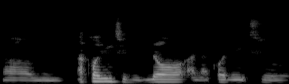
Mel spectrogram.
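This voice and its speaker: Nigerian guy being interviewed, lowish voice, lots of ums, dry sound. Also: fairly even intonation, normal speed, mellow, dry recording, dull audio. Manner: hesitant, many ums and repeated words. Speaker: guest. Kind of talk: casual interview chat.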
